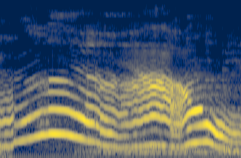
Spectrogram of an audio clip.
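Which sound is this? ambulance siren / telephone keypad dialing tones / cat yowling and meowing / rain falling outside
cat yowling and meowing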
